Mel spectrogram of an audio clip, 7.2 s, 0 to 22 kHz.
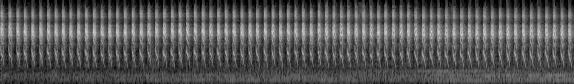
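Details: Masteran tutor recording of a tengkek buto, or kingfisher, dated 4 August 2026 and described as clear and rapid: a very regular stream of rasping, scratchy notes, about three and a half a second, continuing without pause.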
